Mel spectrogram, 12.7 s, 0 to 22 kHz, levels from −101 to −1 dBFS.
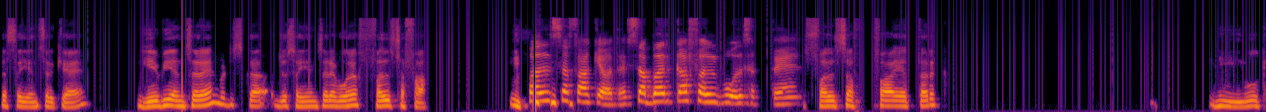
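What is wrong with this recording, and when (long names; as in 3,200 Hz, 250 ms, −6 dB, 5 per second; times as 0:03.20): surface crackle 30 per second −37 dBFS
0:01.82: click −14 dBFS
0:03.09: click −24 dBFS
0:05.33–0:05.36: drop-out 26 ms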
